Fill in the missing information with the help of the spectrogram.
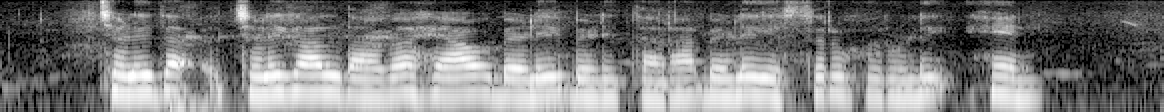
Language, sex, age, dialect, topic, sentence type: Kannada, female, 31-35, Dharwad Kannada, agriculture, question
